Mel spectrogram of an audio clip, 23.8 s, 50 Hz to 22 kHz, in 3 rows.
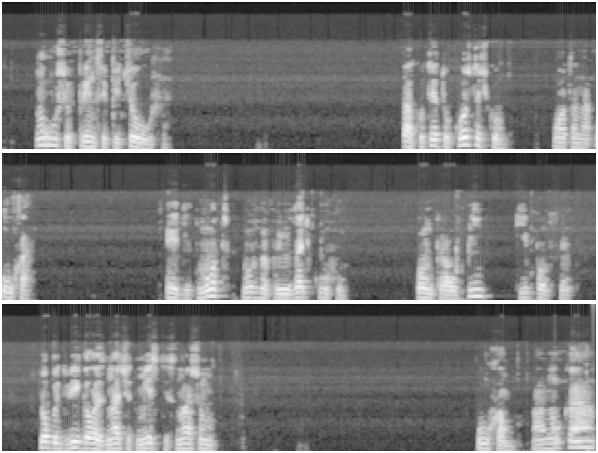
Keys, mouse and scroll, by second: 1.5 KP_1, 3.4 r, 6.5 click, 8.2-10.3 drag, 11.9 shift+click, 13.9 ctrl+p, 16.4-17.5 drag, 18.7 click, 19.8 g, 22.8 click, 23.6 g.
